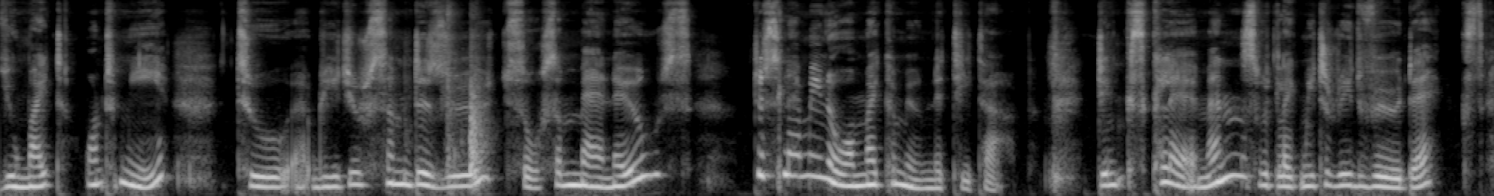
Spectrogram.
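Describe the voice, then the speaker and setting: In a Welsh accent, a woman speaks at a fairly slow pace and medium pitch, with ordinary pitch variation. Her somewhat breathy voice has a dark, mellow tone, and the recording is very clean with a silent background. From Wales. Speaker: YouTube reader. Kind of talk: casual chat. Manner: halting.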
